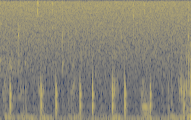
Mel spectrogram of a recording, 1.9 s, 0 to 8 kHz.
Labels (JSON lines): {"label": "biophony, knock croak", "recorder": "SoundTrap 300"}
